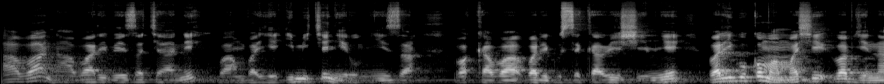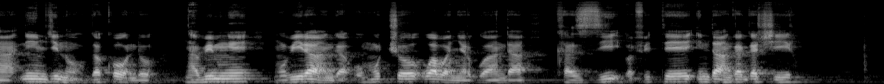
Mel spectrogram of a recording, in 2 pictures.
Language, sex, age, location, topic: Kinyarwanda, male, 18-24, Nyagatare, government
